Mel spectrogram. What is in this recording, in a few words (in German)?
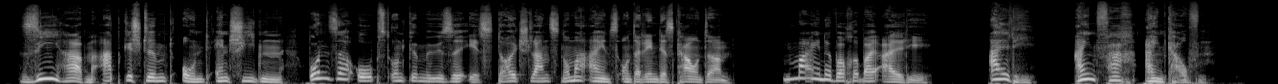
werblich; Aldi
